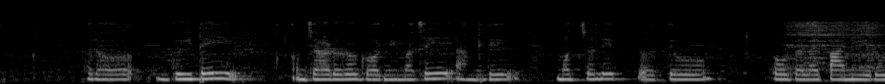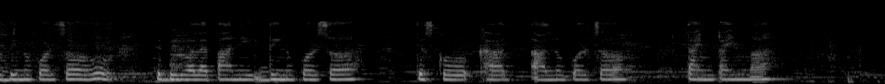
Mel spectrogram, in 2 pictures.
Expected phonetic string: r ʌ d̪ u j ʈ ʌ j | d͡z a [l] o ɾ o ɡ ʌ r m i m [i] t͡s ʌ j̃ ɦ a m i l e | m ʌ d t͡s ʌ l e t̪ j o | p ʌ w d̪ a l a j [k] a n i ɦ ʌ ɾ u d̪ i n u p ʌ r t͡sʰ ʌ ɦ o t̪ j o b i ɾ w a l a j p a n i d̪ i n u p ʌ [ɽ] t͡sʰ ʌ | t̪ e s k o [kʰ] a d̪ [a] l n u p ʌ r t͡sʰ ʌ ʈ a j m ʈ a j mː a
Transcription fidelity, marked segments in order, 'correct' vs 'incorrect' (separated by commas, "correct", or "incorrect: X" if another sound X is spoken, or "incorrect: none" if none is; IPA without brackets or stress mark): incorrect: ɽ, incorrect: a, incorrect: p, incorrect: r, correct, correct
